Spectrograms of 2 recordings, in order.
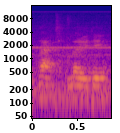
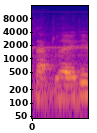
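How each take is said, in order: First: The t has its own separate burst, slowly. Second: The t is released sideways into the l. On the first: It is used only in exceptional circumstances. "separate explosion, very slow, very careful" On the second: It sounds rather old-fashioned. "Lateral release"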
